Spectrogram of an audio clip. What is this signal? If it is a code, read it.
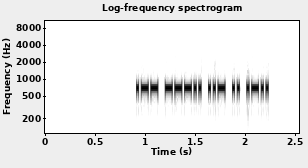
Morse code, heard as a keyed tone, about 51 wpm, 700 Hz. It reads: W8UIL
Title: K1USN SST QSO Practice - 50wpm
